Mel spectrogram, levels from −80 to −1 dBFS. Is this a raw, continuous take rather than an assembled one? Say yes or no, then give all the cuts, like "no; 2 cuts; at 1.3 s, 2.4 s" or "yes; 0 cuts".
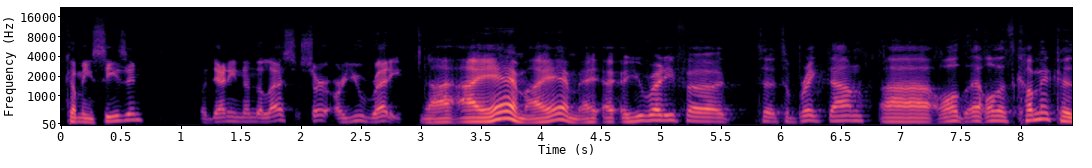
no; 2 cuts; at 2.9 s, 6.7 s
